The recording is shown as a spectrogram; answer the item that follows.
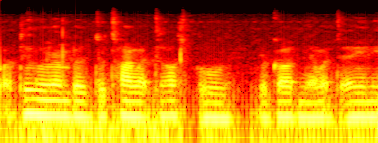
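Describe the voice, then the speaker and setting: A man talks at a very fast pace in a fairly low voice with a British accent. Noticeable background noise runs beneath him. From United Kingdom. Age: 20s. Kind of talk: personal video diary. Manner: hesitant, casual.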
